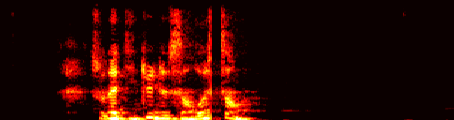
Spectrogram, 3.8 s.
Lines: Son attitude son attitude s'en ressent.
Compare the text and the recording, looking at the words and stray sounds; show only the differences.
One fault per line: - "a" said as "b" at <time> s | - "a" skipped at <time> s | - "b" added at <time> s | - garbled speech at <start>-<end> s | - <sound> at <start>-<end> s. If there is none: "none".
- "son attitude" skipped at 1.4 s
- dropout at 1.7-1.8 s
